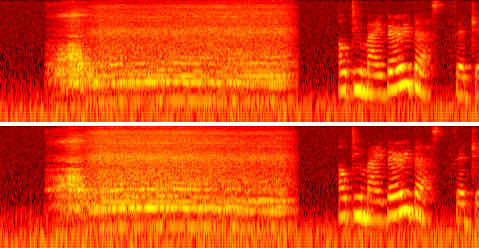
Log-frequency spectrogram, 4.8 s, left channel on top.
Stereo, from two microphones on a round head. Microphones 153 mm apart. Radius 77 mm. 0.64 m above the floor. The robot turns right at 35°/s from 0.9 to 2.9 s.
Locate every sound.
0.4 s a whoosh: 25° right (ahead or behind), 3.5 m; by 1.1 s 20° right (ahead or behind), 3.5 m
3.4 s a woman speaking: 15° left (ahead or behind), 1.4 m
